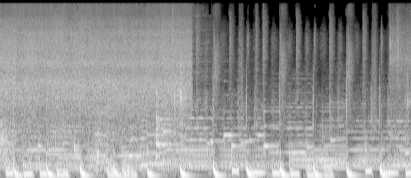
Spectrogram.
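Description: Four large, finely chopped onions sauté in a pan for a mutton curry, giving a continuous, even sizzle that runs under background music.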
